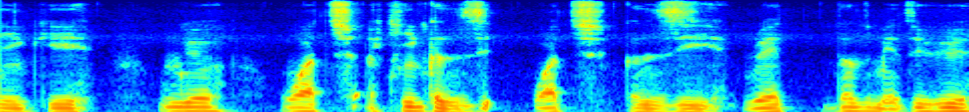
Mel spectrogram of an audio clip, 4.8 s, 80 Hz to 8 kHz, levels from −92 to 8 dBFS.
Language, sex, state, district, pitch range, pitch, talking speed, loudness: Rengma, male, Nagaland, Kohima, 95-105 Hz, 95 Hz, 150 wpm, -20 LUFS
